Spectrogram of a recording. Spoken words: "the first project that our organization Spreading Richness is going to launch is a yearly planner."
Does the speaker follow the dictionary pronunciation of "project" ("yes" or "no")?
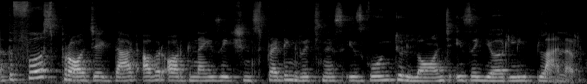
yes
